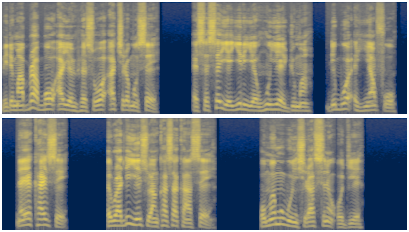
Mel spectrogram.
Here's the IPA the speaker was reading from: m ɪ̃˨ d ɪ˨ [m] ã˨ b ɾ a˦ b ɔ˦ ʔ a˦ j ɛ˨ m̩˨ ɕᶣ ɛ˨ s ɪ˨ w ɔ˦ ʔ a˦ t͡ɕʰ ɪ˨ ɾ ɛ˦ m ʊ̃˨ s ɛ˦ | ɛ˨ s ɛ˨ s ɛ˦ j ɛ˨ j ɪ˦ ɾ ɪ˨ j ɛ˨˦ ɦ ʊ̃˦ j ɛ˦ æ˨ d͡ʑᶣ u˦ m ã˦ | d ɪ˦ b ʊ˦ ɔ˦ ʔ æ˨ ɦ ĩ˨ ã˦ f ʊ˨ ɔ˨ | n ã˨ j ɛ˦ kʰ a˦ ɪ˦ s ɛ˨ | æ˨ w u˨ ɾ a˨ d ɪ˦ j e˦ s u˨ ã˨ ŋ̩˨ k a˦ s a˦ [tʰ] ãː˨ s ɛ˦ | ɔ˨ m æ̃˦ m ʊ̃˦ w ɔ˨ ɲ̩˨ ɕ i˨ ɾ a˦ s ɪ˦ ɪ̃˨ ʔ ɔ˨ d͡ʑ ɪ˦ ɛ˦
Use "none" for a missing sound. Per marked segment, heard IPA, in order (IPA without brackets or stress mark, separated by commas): m, kʰ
